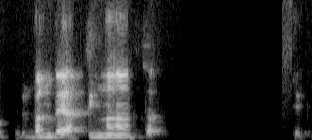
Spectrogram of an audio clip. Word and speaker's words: तिङंत: देखिए, तिंग जो है ये, हाँ, उसके साथ अंत जुड़ा है तो फिर बन गया तिङंत। ठीक है, तिङंत ऐसा उच्चारण करते हैं इसका।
